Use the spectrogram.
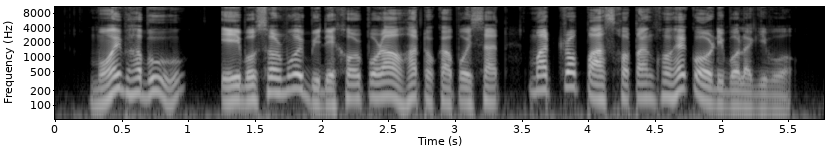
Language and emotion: Assamese, happy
